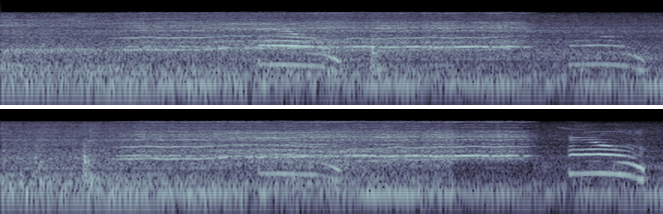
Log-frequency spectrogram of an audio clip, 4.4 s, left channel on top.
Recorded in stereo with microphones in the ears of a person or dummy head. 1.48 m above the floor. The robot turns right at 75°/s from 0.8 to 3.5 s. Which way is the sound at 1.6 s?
40° left (ahead or behind).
